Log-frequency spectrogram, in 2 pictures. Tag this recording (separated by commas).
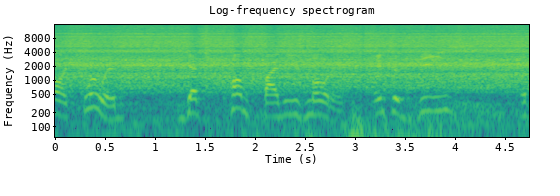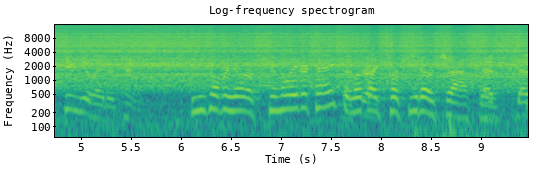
inside a large room or hall, Speech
